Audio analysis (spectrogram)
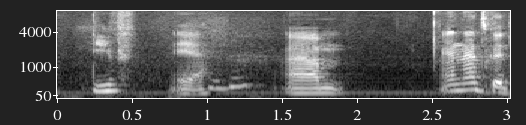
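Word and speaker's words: Yves: And his reply was, I believe it's spelled the French way, Y-V-E-S, Eve, as in like... in a dude. Like the French Ivan, Eve.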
